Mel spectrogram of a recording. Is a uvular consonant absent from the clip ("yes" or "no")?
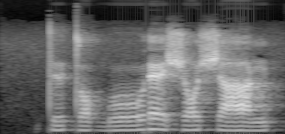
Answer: yes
